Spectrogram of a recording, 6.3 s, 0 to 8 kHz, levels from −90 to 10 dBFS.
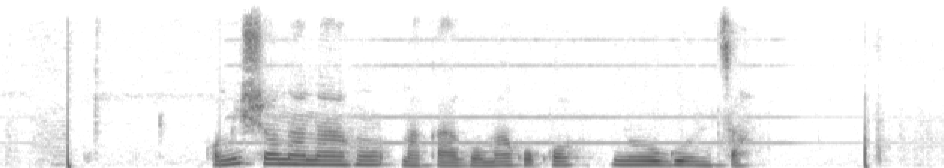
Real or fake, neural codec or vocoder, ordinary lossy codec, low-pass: real; none; Opus, 32 kbps; 7.2 kHz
